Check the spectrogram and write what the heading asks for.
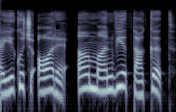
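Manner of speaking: ordinary talk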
